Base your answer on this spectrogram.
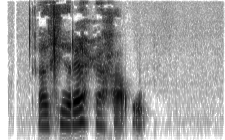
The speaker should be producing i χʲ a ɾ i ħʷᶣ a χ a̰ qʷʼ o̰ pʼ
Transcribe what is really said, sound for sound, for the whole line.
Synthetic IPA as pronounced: a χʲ a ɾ a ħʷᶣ a ħ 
